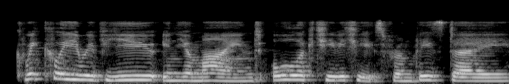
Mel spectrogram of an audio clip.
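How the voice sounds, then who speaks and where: Speaking very slowly in a Russian accent, a woman keeps a calm tone and fairly even intonation. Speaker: meditation trainer and psychology practitioner. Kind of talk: webinar talk; guided meditation. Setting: online webinar. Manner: calm, slow guidance.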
